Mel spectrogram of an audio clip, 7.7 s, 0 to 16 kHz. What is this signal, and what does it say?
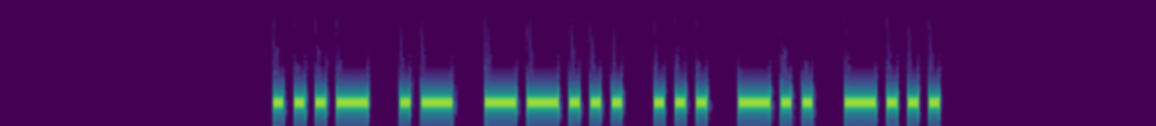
Morse code, heard as a keyed tone, about 17 wpm, 700 Hz. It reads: VA7SDB
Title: DXCC-100 Call Signs - 6 Characters - Repeated 2x - 17wpm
